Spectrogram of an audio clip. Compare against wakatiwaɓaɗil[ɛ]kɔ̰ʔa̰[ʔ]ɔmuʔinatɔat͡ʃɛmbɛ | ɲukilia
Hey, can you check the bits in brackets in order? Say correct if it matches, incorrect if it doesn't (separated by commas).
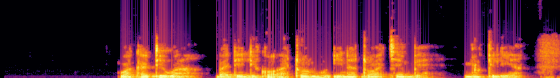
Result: incorrect, incorrect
